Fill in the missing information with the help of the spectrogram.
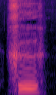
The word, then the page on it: xww: Apatani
